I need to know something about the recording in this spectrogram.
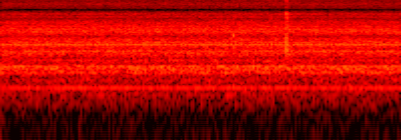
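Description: Steady hiss with a faint, constant high whine from the battery charging equipment and its cooling fan.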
